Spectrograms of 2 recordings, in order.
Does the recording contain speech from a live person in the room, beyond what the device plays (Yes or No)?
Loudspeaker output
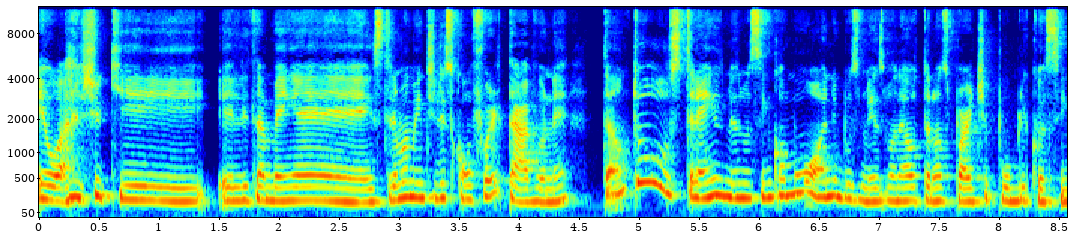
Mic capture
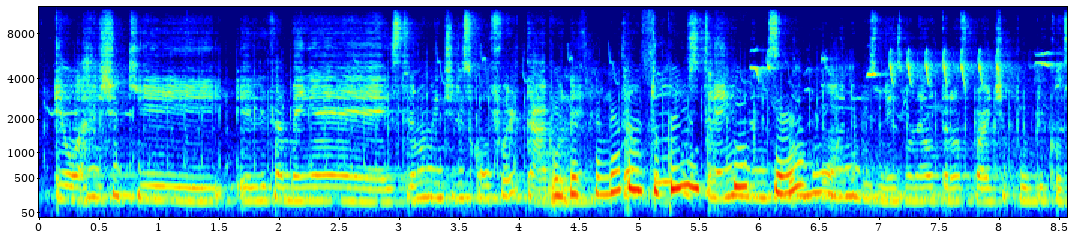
Yes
